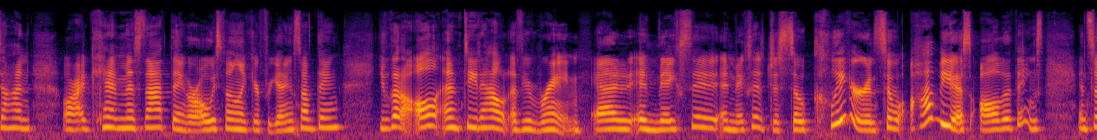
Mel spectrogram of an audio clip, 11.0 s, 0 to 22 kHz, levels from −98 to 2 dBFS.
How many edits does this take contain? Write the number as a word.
one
